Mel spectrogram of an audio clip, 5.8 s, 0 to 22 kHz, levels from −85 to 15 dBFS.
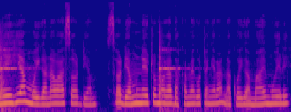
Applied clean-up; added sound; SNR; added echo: neural mask model RNNoise.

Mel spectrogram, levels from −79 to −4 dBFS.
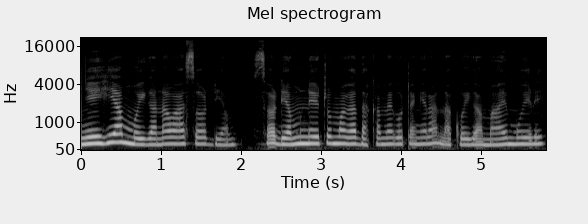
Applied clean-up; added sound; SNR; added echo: none; none; none; none.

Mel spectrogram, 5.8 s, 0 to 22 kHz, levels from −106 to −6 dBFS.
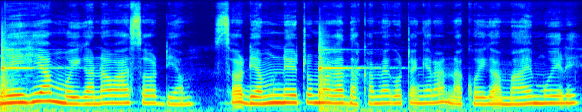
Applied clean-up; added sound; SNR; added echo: none; Piano; 12 dB; none.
